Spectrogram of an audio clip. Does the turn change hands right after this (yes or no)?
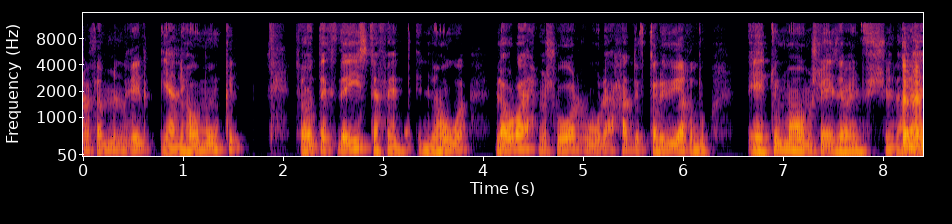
yes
